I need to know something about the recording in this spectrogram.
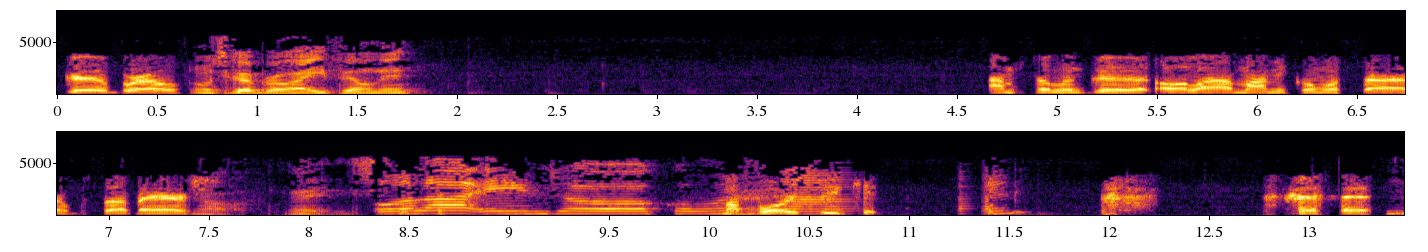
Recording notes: Post Game Show | Highlights & Caller Reactions.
